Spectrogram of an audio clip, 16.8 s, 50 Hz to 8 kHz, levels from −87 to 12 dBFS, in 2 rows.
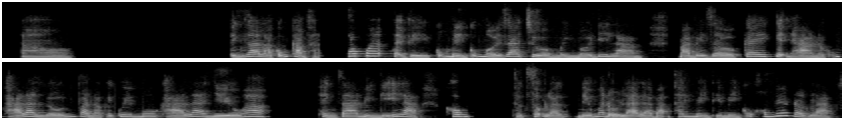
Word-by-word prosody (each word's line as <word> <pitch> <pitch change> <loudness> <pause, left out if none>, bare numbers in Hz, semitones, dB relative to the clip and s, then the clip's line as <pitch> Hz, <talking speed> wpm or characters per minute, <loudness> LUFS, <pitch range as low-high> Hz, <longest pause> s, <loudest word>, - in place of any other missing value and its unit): Ờ. 225 - -6 2.0
Tính 225 0 +1
ra 265 0 +4
là 235 -4 0
cũng 235 +6 -1
cảm 195 - 0
thấy 200 0 -11 0.3
sốc 335 0 +2
á, 345 0 +3
tại 205 - -3
vì 195 -3 +3
cũng 240 - 0
mình 220 -4 +5
cũng 270 - 0
mới 215 -3 +3
ra 260 +1 +1
trường, 215 -6 +3
mình 195 -1 0
mới 195 0 0
đi 250 +5 -1
làm. 205 -5 -1 0.4
Mà 210 -3 +1
bây 220 +3 +2
giờ 205 -3 +1
cái 275 +1 0
kiện 245 -3 +1
hàng 195 -3 +1
nó 195 - -3
cũng 260 - -7
khá 205 -3 +1
là 275 0 +2
lớn 215 +2 0
và 260 - +1
nó 195 -3 -3
cái 225 - -3
quy 255 -1 0
mô 235 +1 0
khá 200 -5 -1
là 260 +2 0
nhiều 220 -2 +5
ha. 275 0 +2 0.6
Thành 205 -4 -2
ra 230 +2 +2
mình 220 -4 +3
nghĩ 210 +9 0
là 225 -9 0 0.2
không 280 -1 +1 0.5
thực 225 -1 -6
sự - - -3
là 200 -1 -1
nếu 210 -1 +2
mà 265 +4 0
đổi 210 -4 +2
lại 205 0 +1
là 200 - -1
bản 195 0 -4
thân 245 0 0
mình 215 -4 0
thì 205 - -3
mình 200 -2 0
cũng 245 - -10
không 275 +1 -1
biết 385 +1 +2
được 245 -5 -2
là 200 -2 -2
220 Hz, 230 wpm, -22 LUFS, 200-250 Hz, 2.0 s, mình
